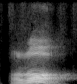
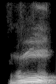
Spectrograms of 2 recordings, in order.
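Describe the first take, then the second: First: The vowel is open, like an a sound. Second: The vowel is rounded, like an o sound. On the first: The speaker calls it right. "Selama berbaris fathah, buka itu" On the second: The speaker calls it wrong. "Salah itu kalau Anda bilang ro"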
